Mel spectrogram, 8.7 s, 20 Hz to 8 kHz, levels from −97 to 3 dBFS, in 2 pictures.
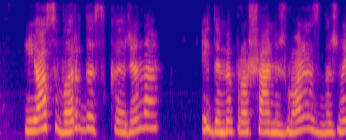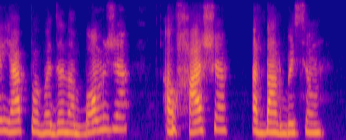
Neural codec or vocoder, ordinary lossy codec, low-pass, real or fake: vocoder, 22.05 kHz, 80 mel bands, WaveNeXt; Opus, 32 kbps; 7.2 kHz; fake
